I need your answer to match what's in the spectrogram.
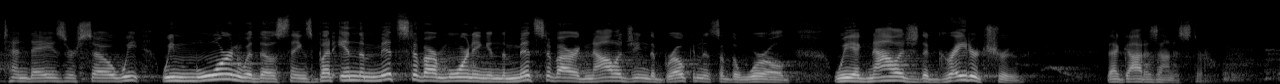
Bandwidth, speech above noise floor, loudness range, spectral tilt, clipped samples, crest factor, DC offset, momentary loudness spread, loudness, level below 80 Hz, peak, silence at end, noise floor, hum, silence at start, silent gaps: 10.5 kHz; 30 dB; 5 LU; -6.5 dB/octave; under 0.1%; 16 dB; under 0.1%; 12 LU; -27 LUFS; -84 dBFS; -10 dBFS; 0.45 s; -57 dBFS; none; 0.05 s; none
